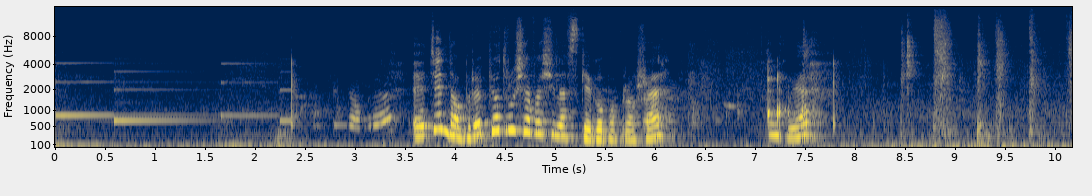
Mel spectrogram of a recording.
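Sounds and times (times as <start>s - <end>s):
apartment intercom ringing on a building wall: 0.0s - 2.6s
low hum: 0.0s - 10.1s
speech: 3.6s - 6.4s, 7.2s - 7.7s.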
